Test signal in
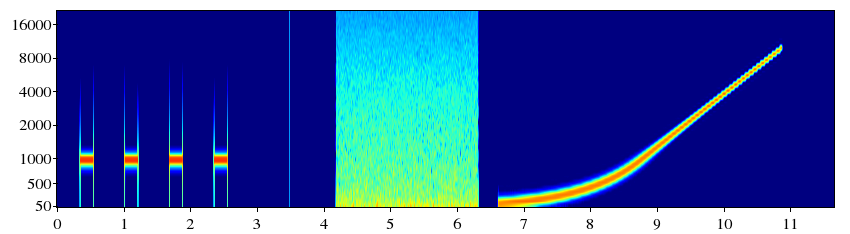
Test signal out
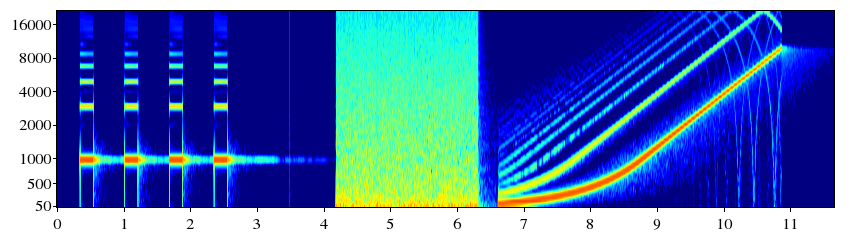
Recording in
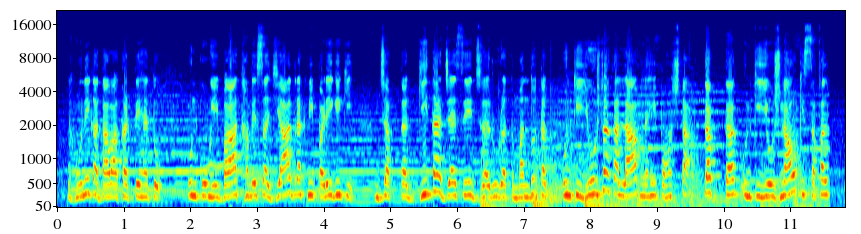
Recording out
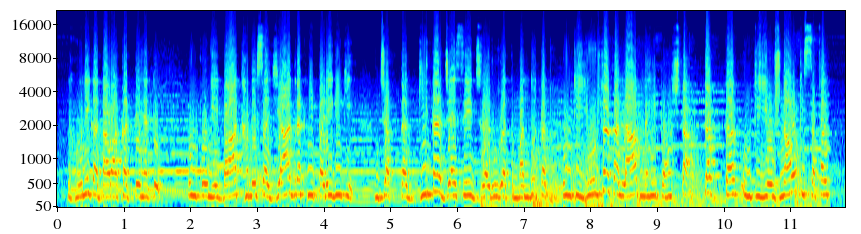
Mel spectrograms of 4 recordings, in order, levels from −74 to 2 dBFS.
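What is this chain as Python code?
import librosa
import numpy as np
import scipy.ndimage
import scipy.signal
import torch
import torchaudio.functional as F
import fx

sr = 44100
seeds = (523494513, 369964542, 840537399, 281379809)

y = fx.rev_double_slope(x, sr, seeds[0], early_s=0.56, late_s=2.8, knee_db=-17, drr_db=20.0)
y = np.clip(y, -10.0 ** (-20.5 / 20.0), 10.0 ** (-20.5 / 20.0))
y = F.gain(torch.from_numpy(y), 6.5).numpy()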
